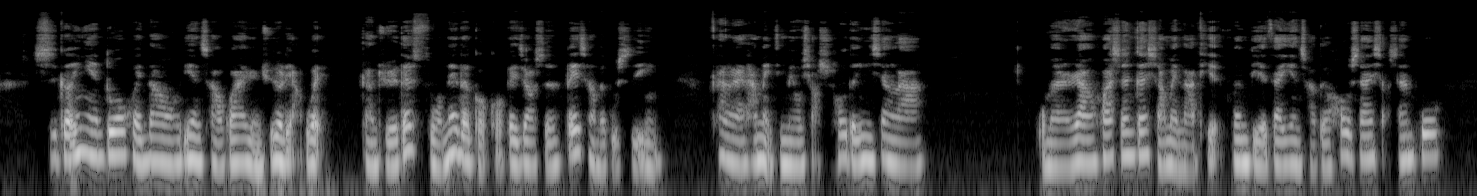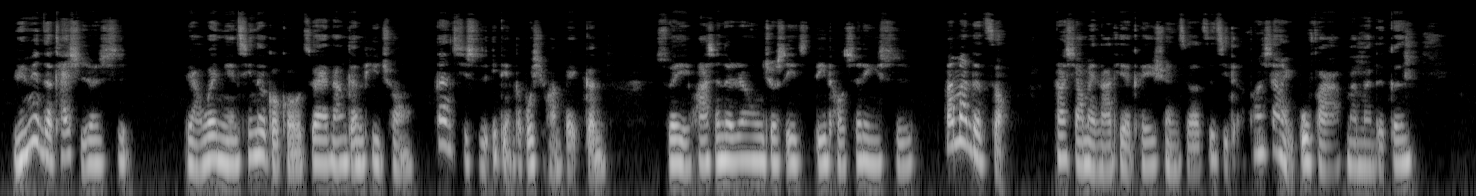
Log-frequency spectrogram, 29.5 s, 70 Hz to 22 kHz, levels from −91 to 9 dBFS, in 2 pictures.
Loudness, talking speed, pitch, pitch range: -24 LUFS, 285 characters per minute, 185 Hz, 170-205 Hz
